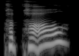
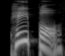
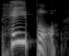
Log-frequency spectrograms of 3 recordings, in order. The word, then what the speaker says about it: papal: okay what is it papal that's it I'm like I know it's not paal papal I should know that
